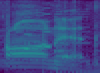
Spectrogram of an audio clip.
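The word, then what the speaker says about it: Onett: speaking of pronouncing things I always pronounced uh onet as on it for the longest time and then I heard that it's it was supposed to be pronounced onet so I started changing it and now everybody's telling me that it's actually one TT well and never forget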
